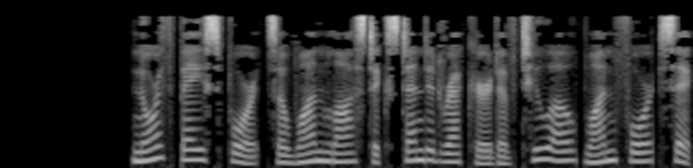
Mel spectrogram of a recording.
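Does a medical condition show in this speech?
No.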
